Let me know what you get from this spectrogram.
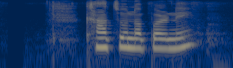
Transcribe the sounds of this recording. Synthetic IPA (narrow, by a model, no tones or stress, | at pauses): kʰãt͡sonʌpʌrne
